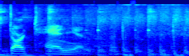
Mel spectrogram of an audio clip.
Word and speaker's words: d'Artagnan: day archean hot no they want a really complete pronunciation it's d'Artagnan George Westinghouse in Nikola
